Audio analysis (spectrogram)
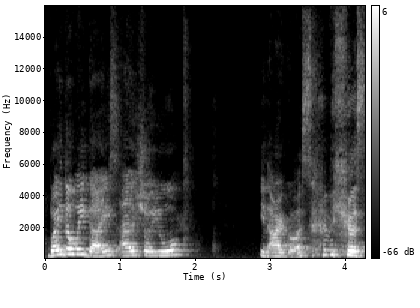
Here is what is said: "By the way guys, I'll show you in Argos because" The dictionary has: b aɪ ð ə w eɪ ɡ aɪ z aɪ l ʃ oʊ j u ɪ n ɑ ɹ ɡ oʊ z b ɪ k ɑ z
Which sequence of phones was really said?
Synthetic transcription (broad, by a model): b aɪ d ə w eɪ ɡ aɪ s aɪ l ʃ oʊ j u ɪ n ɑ ɹ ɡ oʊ s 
